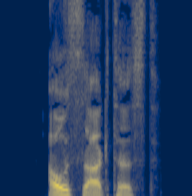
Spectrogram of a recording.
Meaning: inflection of aussagen: 1. second-person singular dependent preterite 2. second-person singular dependent subjunctive II
- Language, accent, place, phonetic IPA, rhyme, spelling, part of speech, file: German, Germany, Berlin, [ˈaʊ̯sˌzaːktəst], -aʊ̯szaːktəst, aussagtest, verb, De-aussagtest.ogg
